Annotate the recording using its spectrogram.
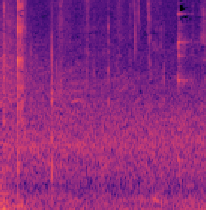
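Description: Faint voices over steady outdoor background noise, with a sharp knock right at the start and a lighter one about half a second in.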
